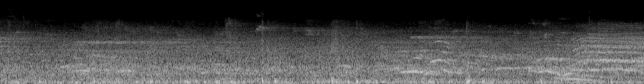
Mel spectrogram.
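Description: Busy gymnasium during volleyball play: volleyballs bouncing and thudding on the hard floor in quick, irregular succession, under overlapping voices of players and spectators.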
